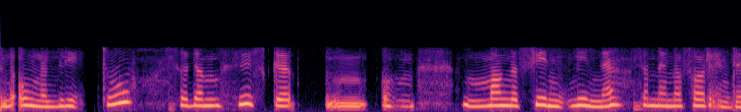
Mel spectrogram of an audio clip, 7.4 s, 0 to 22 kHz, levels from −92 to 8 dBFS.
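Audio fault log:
Throughout: AMR narrowband mobile codec. The speech has been squeezed through the mobile codec at what sounds like about 7.4 kbps. Nothing survives above 4 kHz, so it's muffled and boxy, and the vocal-tract model gives it a buzzy, synthetic edge you can plainly hear.
0.72–0.98 s, 3.90–4.14 s, 5.58–5.77 s, 7.10–7.31 s: lost AMR speech frames. At each spot the decoder ran on stale pitch and vocal-tract settings with dropping gain, so the sound smears and fades. The first gap, about 260 ms, drains to silence before recovering roughly. The others are shorter dips and warbles.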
